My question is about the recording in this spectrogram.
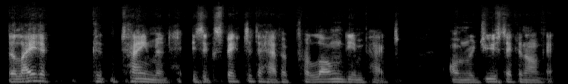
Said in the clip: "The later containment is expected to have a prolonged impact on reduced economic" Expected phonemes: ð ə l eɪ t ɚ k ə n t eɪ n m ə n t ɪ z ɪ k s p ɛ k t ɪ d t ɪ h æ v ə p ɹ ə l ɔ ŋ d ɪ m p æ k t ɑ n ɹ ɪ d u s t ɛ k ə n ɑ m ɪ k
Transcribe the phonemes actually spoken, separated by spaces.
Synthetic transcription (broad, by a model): ð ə l eɪ t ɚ k ə n t eɪ n m ə n t ɪ z ɪ k s p ɛ k t ɪ d t ɪ v ə p ɹ ə l ɔ ŋ d ɪ m p æ k t n ɹ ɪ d u s t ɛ k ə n ɑ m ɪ k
